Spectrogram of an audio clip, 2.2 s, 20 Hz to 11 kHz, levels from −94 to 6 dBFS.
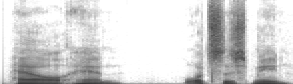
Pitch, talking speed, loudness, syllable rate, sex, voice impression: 95 Hz, 110 wpm, -19 LUFS, 3.3 syllables/s, male, masculine, adult-like, thick, slightly powerful, slightly hard, cool, intellectual, sincere, wild, slightly kind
